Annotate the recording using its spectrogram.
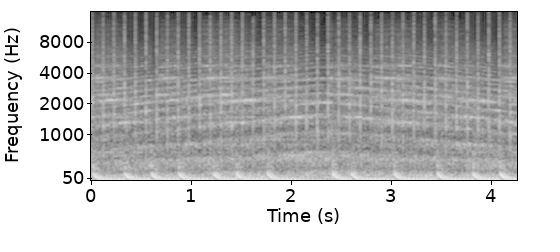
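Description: Live electronic music played on hardware synthesizers and drum machines: deep bass hits that drop in pitch repeat several times a second under held synth chords, with fast, even hi-hat ticks on top.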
